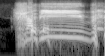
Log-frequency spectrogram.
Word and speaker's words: Khabib: Khabib, that's it.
